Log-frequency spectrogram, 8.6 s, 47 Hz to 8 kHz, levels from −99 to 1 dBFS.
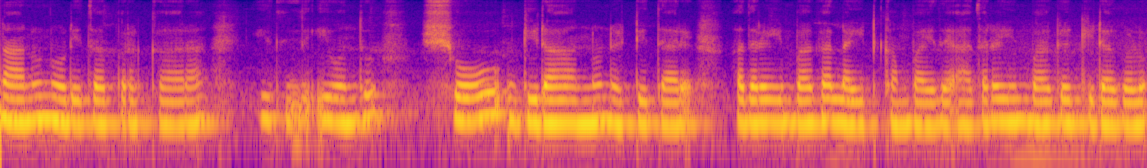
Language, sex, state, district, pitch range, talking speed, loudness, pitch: Kannada, female, Karnataka, Bellary, 185-195 Hz, 120 wpm, -15 LUFS, 190 Hz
